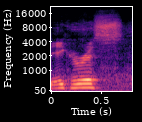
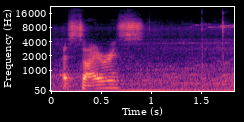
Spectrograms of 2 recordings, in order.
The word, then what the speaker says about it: Icarus: that's kidís that's kid icarus oh I say I quote kiddo a Cyrus Fitz pronounced Icarus the hell is that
